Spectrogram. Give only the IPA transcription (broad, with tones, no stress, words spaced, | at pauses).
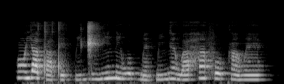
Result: ɔ̃˦ja˦˨ta˨ te˨k͡pi˨˦ d͡ʒi˧jĩ˦ nĩ˧wo˧ ɡ͡bɛ̃˨k͡pĩ˨˦ɡɛ̃˦˨ wa˨˦hã˦ fo˦ kã˦wɛ̃˦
